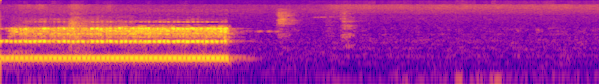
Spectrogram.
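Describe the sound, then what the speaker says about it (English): A steady electronic telephone tone rings clearly for about a second, then cuts off, leaving faint quiet room noise with small soft clicks afterward. "We're just dialing over here, trying to get someone on the phone"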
